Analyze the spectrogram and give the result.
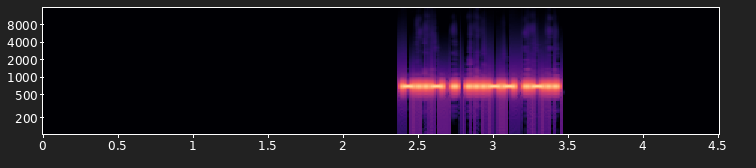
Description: Morse code, heard as a keyed tone, about 51 wpm, 700 Hz. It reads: XE3L
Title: DXCC-100 Call Signs - 4 Characters - Repeated 3x - 50wpm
